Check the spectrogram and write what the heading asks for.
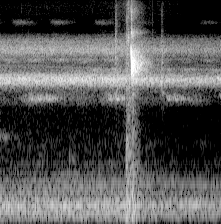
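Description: Insects chirring steadily at a high, even pitch, with one sharp click a little past halfway.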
